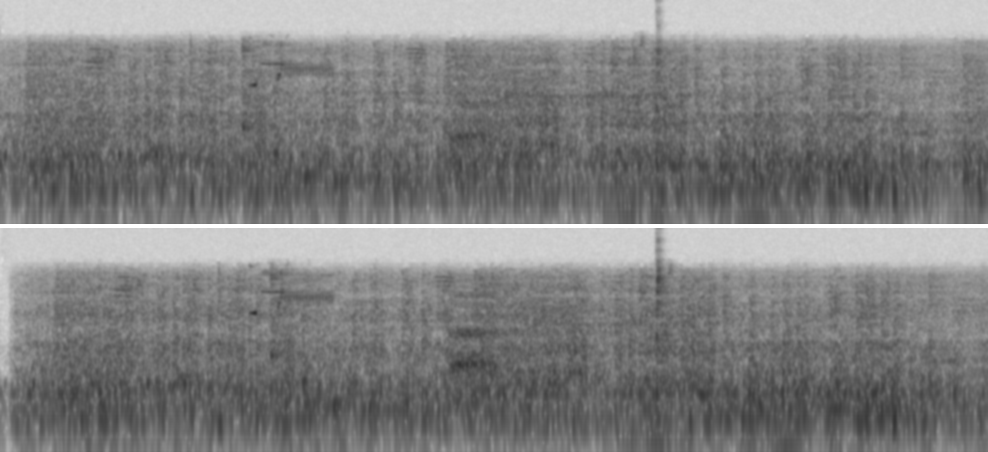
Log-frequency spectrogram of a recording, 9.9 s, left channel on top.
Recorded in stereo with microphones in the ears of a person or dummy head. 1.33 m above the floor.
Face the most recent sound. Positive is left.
turn(degrees=-15)  # may be behind; listen again after turning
